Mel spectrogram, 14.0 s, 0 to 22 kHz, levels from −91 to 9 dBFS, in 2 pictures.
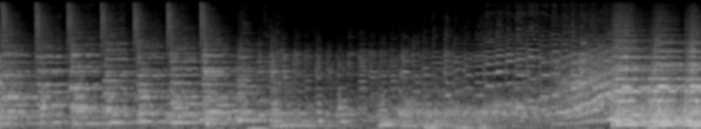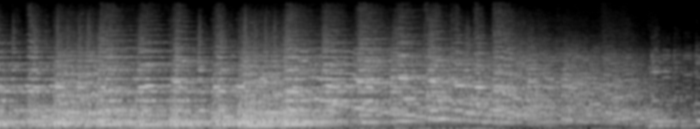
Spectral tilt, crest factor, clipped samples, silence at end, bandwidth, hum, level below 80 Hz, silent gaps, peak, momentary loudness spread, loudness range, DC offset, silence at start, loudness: -6 dB/octave; 18 dB; under 0.1%; 0 s; 19 kHz; none; -44 dBFS; none; -4 dBFS; 15 LU; 13 LU; under 0.1%; 0 s; -21 LUFS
